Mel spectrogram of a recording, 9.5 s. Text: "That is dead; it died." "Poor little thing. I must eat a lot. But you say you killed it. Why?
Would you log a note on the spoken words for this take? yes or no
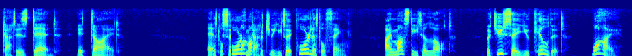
yes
